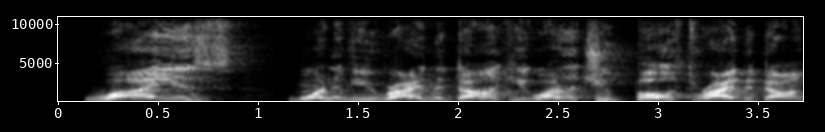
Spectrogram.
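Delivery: shrill, high yelling. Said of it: "someone yells".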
